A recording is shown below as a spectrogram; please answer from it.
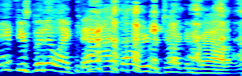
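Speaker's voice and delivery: high, laughing words; giggling while explaining herself. Real, not acted. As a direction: speak through a laugh. Laughing at her own realization.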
